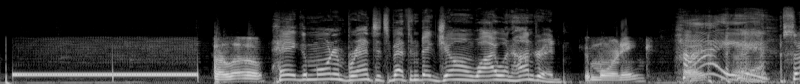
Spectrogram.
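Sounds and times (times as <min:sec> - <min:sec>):
steady telephone ringing or line tone: 0:00.1 - 0:02.0
speech: 0:02.8 - 0:07.9
laughter: 0:06.8 - 0:07.9.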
